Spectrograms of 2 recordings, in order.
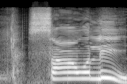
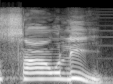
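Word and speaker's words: साँवली: पे दिख रहा है, इसको भी न के रूप में पढ़ते हैं, लेकिन इसका प्रोनाउंसिएशन, इसका ध्वनि जो है वो नाक से निकलता है। कैसे? सांवली। क्या पढ़ेंगे हम लोग? सांवली।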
